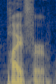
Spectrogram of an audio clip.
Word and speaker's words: Pfeiffer: Okay, and for the record, yes, his name is pronounced Pfeiffer with that hard P, all right?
